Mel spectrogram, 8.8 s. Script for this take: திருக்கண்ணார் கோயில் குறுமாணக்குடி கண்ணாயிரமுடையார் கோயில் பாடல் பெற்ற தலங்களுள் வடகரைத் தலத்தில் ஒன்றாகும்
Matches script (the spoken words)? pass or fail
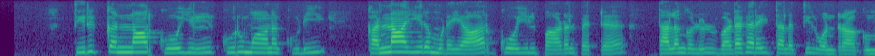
pass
